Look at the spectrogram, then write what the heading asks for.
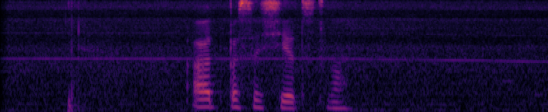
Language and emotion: Russian, neutral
